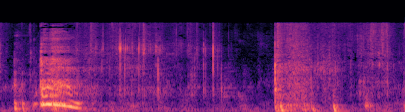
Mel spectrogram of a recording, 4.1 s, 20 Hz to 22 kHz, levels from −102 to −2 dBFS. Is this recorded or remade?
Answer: recorded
